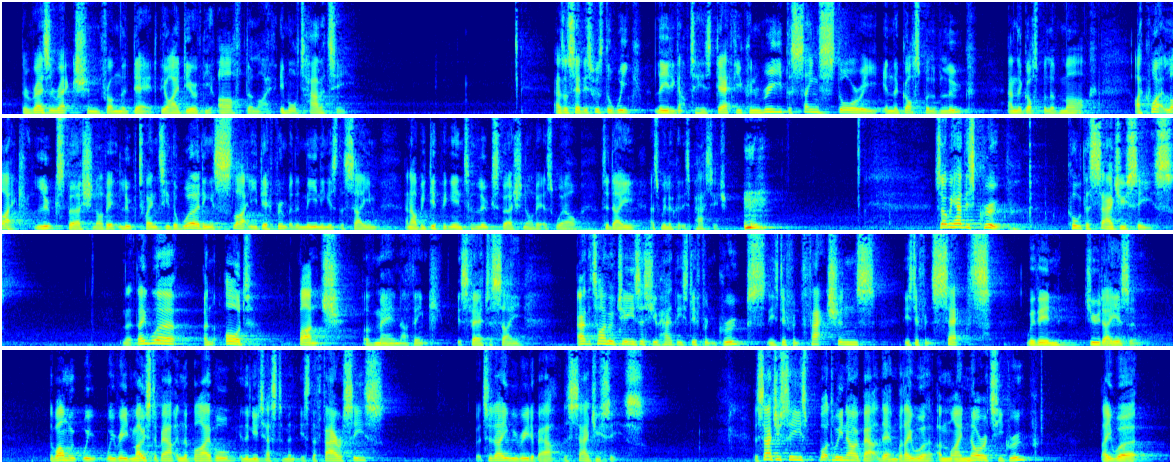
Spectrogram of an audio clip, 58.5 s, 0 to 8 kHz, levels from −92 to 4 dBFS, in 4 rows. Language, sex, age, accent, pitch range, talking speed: English, male, 40-59, British, 120-150 Hz, 160 wpm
